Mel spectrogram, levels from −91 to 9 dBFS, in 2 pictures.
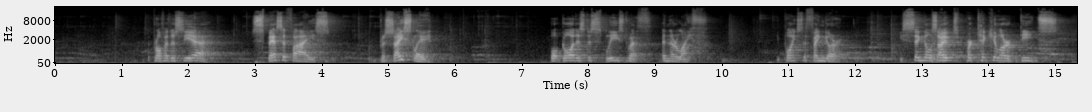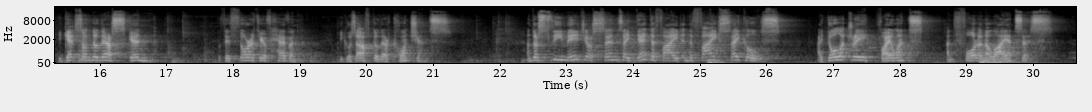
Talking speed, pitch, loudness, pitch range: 100 wpm, 195 Hz, -26 LUFS, 175-220 Hz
